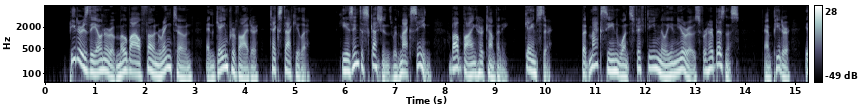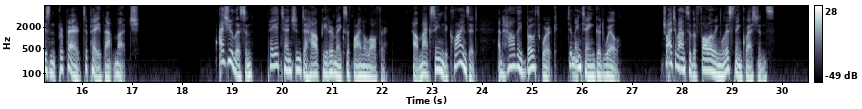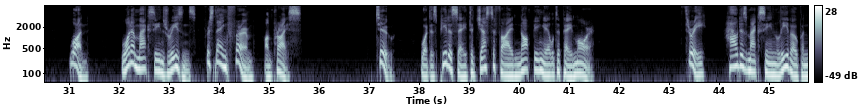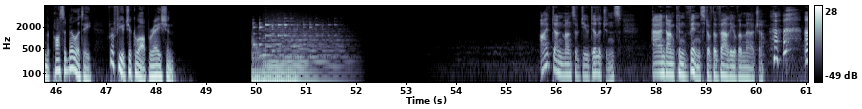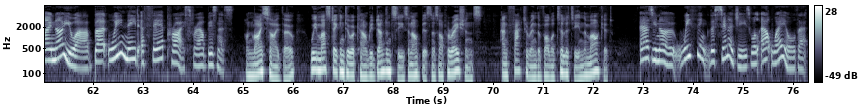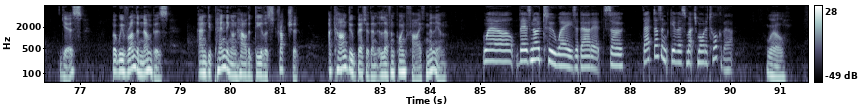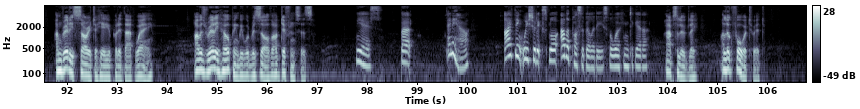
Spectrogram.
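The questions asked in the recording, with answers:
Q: What are Maxine's reasons for staying firm on price?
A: She needs a fair price for her business, and she thinks the synergies of a merger will outweigh Peter's concerns.

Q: What does Peter say to justify not being able to pay more?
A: He has to take into account redundancies in their business operations and the volatility in the market.

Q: How does Maxine leave open the possibility for future cooperation?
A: She suggests they explore other possibilities for working together.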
